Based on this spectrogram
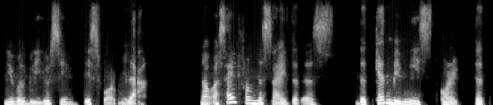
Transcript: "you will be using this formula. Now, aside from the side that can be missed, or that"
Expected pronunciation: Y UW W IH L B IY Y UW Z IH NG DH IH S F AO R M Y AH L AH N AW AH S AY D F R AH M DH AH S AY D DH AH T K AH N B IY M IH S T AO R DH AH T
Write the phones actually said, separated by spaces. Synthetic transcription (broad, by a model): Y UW W IH L B IY Y UW S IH NG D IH S F AO R M Y AH L AH N AW AH S AY D F R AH M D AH S AY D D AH T K AH N B IY M IH S T AO R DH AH T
